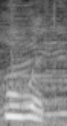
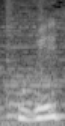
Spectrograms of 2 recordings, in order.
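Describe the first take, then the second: First: The word ends with a doubled 'wwat' sound. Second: The word ends with a 'wait' sound. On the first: The speaker calls it right. "Urdu में इसको हम बोलते हैं कुव्वत" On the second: The speaker calls it wrong. "कुवैत नहीं"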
